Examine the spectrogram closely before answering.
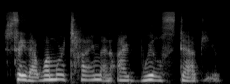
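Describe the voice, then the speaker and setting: A woman's voice: mid-range voice, steady tone, normal speed, vocal fry, warm tone. A woman playing a menacing, deranged pageant host who bosses and threatens contestants in a screenplay table read. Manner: bossy, threatening.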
